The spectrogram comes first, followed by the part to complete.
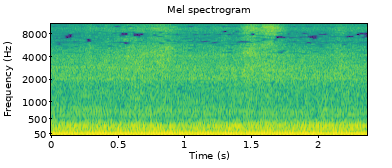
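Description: Steady low hum with an even background noise and no distinct events.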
